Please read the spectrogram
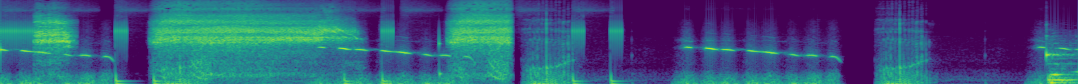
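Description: Three falling whistles, each about a second long, alternating with long 'shhh' shushing hisses as the cartoon characters hush one another. A short pause comes near the end, then flute music starts.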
